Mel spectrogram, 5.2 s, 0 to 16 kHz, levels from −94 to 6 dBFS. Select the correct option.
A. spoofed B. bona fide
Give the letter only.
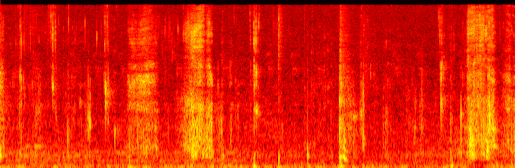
B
